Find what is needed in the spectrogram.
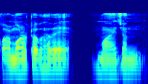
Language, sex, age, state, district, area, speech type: Assamese, male, 18-30, Assam, Dibrugarh, urban, spontaneous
